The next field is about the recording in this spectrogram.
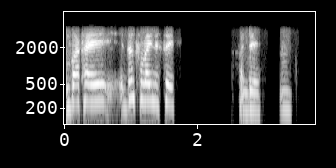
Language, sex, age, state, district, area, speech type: Bodo, female, 45-60, Assam, Baksa, rural, conversation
